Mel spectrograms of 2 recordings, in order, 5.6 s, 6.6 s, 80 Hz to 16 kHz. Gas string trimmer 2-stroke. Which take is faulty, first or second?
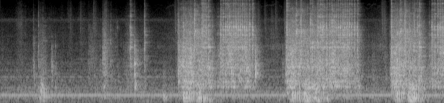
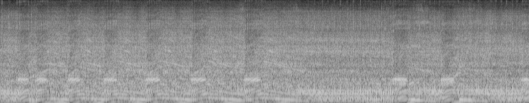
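first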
